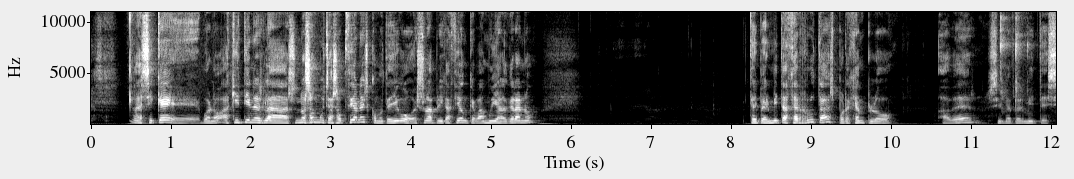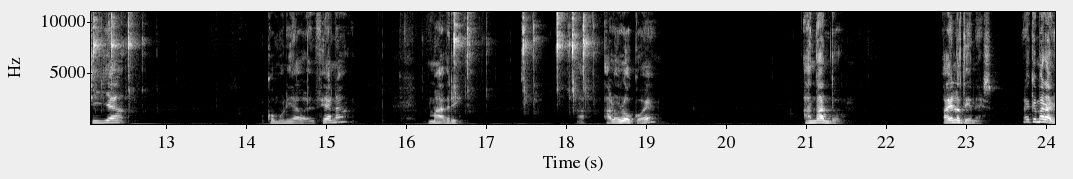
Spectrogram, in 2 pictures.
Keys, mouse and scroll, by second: 6.5 click, 7.6 click, 11.3-13.0 typing, 15.0 click, 16.3-18.7 typing, 19.6 click.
